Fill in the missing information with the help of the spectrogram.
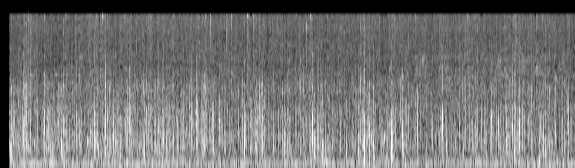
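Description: Steady rain pattering on surfaces throughout, with no animal sound heard.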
